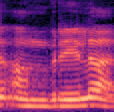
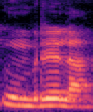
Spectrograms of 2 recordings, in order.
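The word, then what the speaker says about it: umbrella: इसको पढ़ेंगे अम्ब्रेला, ना कि उम्ब्रेला, ठीक है। उम्ब्रेला नहीं पढ़ेंगे, इसको अम्ब्रेला पढ़ेंगे।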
